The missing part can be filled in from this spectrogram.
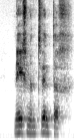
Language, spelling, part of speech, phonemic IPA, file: Dutch, negenentwintig, numeral, /ˈneː.ɣə.nənˌtʋɪn.təx/, Nl-negenentwintig.ogg
- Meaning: twenty-nine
